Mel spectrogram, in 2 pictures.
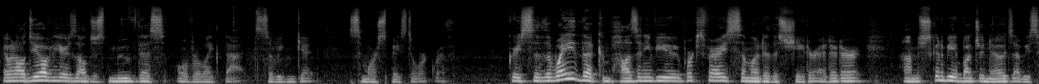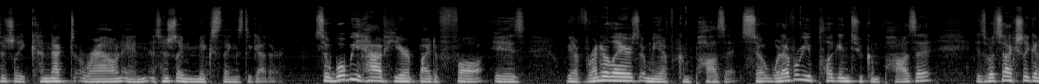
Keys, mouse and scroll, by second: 3.1 middle click, 13.3-20.7 drag.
